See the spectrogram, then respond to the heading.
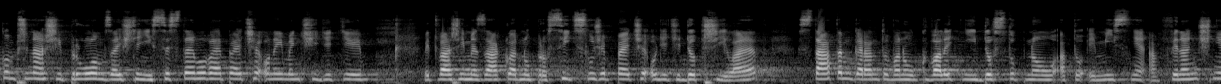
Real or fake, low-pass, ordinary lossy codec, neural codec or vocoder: real; 14.4 kHz; MP3, 64 kbps; none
